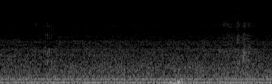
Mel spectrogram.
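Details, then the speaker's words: Brand-new outdoor HVAC unit running: quiet, steady low hum with smooth fan whoosh, no knocks or rattles; normal outdoor unit operation. "I think looks nice I think sounds nice now we know what a brand new well functioning unit looks like or sounds like"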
